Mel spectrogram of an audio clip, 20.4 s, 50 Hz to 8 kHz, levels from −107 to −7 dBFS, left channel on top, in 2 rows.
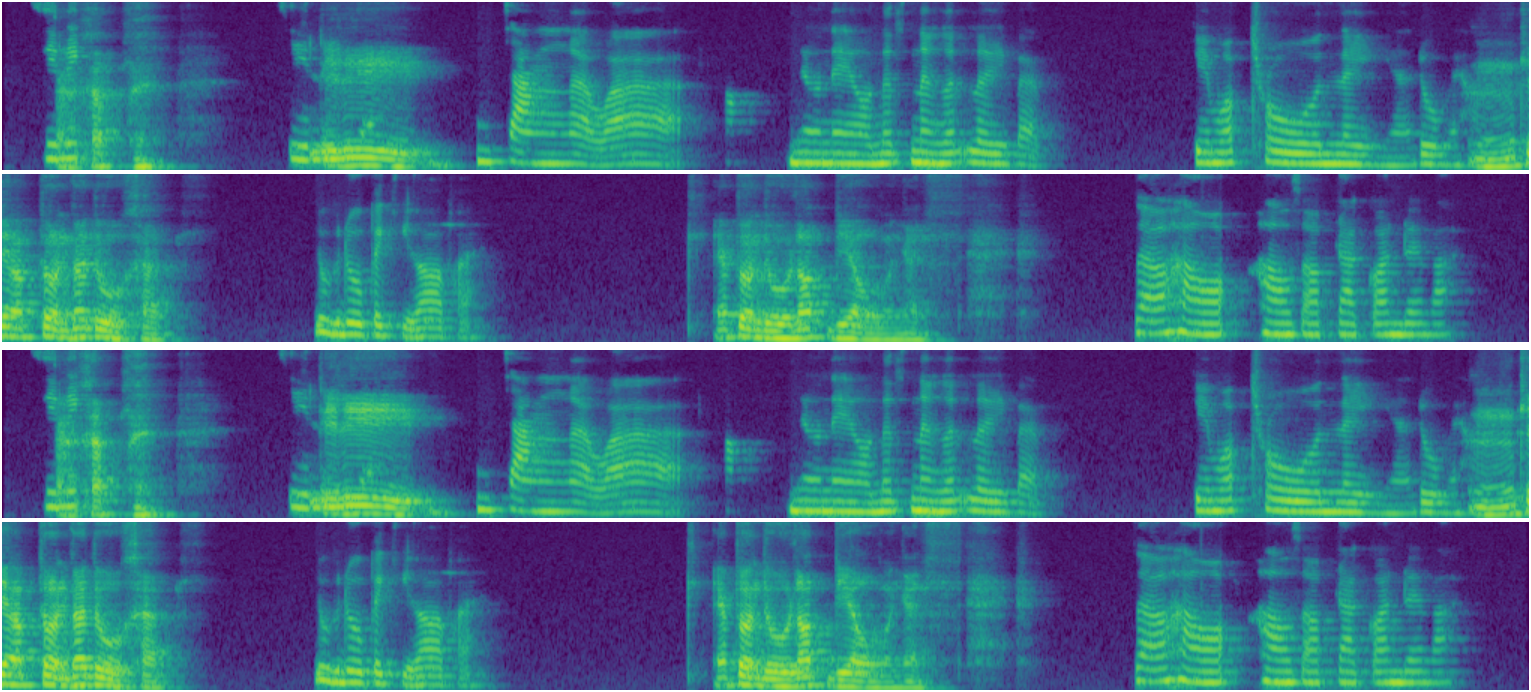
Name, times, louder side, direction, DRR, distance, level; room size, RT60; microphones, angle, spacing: voice 1, 0.3-1.1 2.1-3.0 9.8-11.3 14.9-16.8, right 1 dB, 70° right, 6 dB, 2.5 m, -24 dB
voice 2, 1.9-2.5 3.2-4.5 5.2-6.9 7.9-9.8 12.3-13.4 17.7-19.9, equal, 5° left, 11 dB, 0.9 m, -28 dB
17.0 x 7.1 x 7.5 m, 0.42 s
head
